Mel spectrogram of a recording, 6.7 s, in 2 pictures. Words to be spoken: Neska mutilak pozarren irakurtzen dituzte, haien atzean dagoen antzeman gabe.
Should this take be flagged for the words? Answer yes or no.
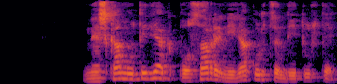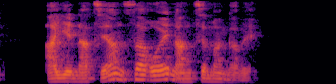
no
